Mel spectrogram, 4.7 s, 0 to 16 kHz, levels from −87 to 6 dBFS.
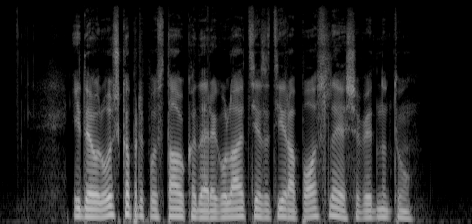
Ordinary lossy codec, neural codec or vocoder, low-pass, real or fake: none; none; 14.4 kHz; real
